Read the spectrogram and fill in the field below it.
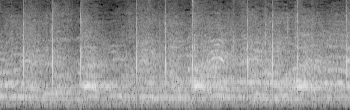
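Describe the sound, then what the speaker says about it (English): Fight crowd cheers and screams for the fighter Likkle during a bout, a loud steady roar punctuated by sharp repeated strike slaps, with a commentator talking over it. "The crowd getting behind the fighters now here and screams at Likkle"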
